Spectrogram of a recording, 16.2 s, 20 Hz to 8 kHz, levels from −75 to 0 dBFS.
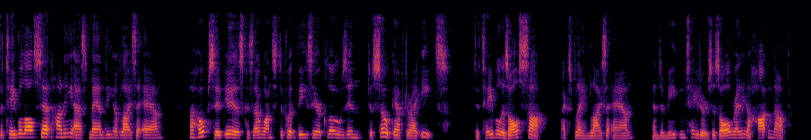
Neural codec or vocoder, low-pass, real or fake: none; 7.2 kHz; real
